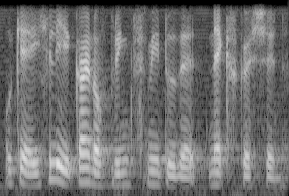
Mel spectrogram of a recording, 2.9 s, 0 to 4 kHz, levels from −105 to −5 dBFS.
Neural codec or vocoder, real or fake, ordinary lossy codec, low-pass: none; real; none; 3.6 kHz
